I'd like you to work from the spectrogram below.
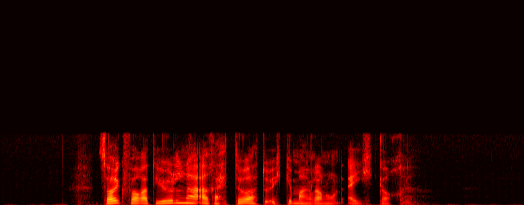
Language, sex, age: Norwegian, female, 20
